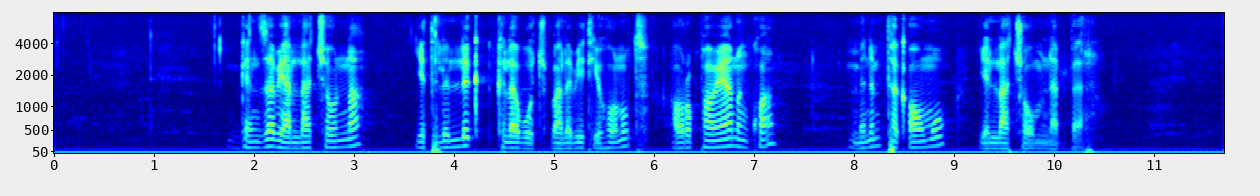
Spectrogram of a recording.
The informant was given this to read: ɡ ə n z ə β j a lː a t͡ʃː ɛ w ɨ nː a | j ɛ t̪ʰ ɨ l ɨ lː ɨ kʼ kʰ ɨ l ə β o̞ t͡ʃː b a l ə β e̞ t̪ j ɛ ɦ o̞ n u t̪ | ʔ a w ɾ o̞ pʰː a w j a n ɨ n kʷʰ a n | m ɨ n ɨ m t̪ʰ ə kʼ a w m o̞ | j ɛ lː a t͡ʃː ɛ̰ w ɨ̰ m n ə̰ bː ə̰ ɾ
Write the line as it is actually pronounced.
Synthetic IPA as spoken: ɡ ə n z ə β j a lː a t͡ʃː ɛ w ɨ nː a | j ɛ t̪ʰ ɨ l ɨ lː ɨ kʼ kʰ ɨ l ə β o̞ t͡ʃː b a l ə β e̞ t̪ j ɛ ɦ o̞ n u t̪ | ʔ a w ɾ o̞ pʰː a w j a n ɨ ŋ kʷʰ a n | m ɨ n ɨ m t̪ʰ ə kʼ a w m o̞ | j ɛ lː a t͡ʃː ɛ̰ w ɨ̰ m n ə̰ bː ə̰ ɾ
